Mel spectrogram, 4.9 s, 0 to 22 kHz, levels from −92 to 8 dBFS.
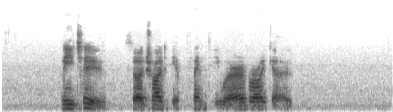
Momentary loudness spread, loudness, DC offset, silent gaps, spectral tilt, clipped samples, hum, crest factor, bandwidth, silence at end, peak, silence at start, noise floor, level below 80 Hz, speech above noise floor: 13 LU; -19 LUFS; under 0.1%; none; -6 dB/octave; under 0.1%; none; 18 dB; 7.6 kHz; 1.25 s; -2 dBFS; 0.75 s; -52 dBFS; -62 dBFS; 34 dB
